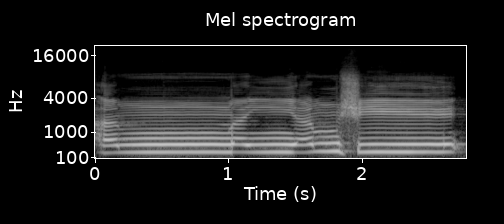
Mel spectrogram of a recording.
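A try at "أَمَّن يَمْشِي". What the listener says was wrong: امن یمشی غنہ پورا کرنا ہے. امن یمشی. امن یمشی سویاً.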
